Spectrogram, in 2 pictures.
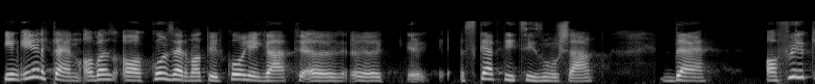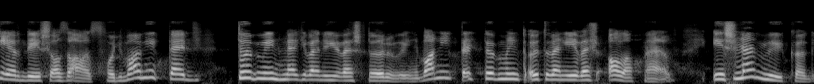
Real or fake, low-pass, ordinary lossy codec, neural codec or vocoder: fake; none; none; codec, 16 kHz, 1 kbps, FreqCodec, larger model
